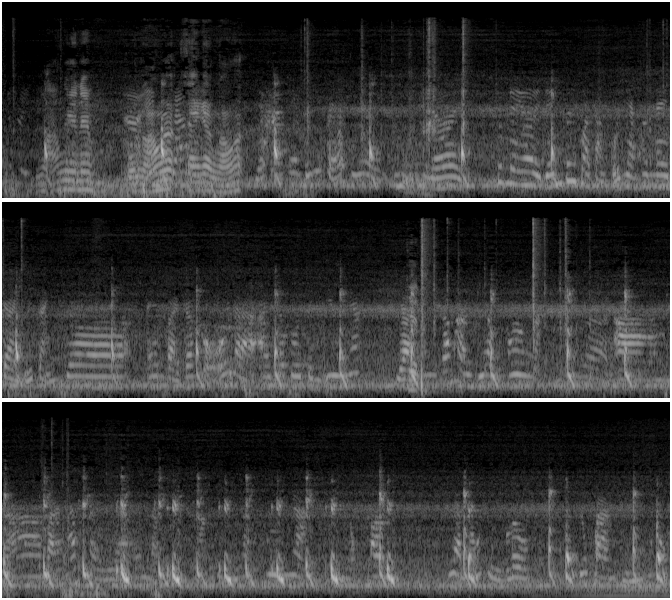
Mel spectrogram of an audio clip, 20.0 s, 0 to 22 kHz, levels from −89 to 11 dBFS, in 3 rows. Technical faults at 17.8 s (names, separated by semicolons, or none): none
